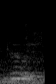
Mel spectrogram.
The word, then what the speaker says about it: Bowie: individual who signed in is Bowie did I pronounce that right buoy buoy okay good morning thank you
